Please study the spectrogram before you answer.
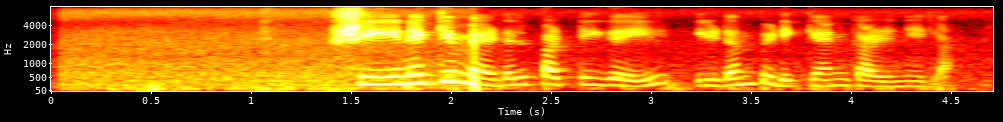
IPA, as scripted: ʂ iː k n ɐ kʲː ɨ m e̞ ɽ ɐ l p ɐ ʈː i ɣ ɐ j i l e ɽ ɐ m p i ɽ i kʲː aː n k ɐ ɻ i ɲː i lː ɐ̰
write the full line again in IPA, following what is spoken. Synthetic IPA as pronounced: ʂ iː n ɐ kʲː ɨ m e̞ ɽ ɐ l p ɐ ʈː i ɣ ɐ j i l i ɽ ɐ m p i ɽ i kʲː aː n k ɐ ɻ i ɲː i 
